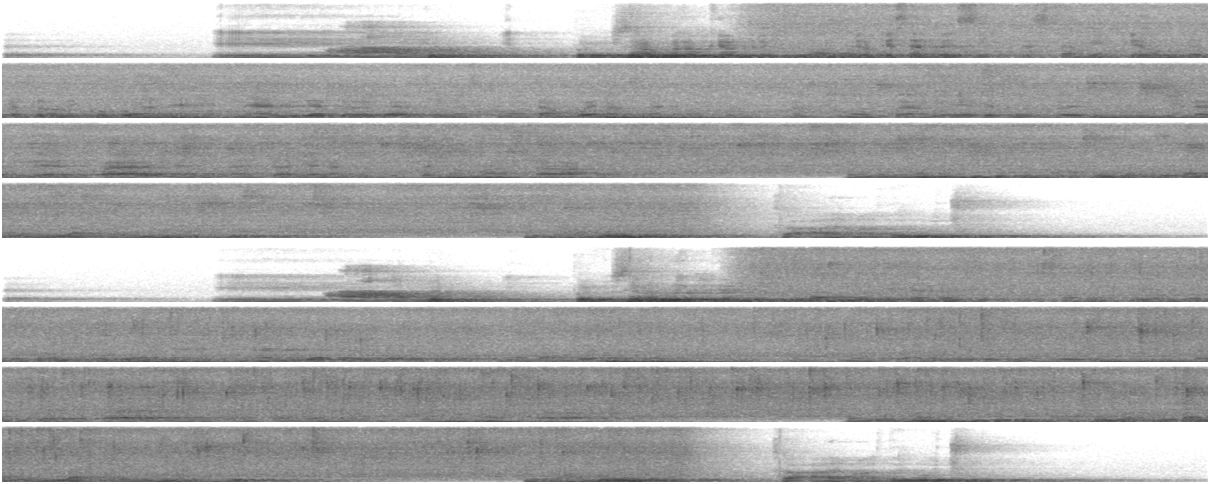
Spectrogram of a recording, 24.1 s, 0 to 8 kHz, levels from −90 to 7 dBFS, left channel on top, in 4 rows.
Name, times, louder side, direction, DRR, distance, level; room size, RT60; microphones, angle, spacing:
voice 1, 1.0-2.2 2.5-2.6 3.0-15.2, left 2 dB, 45° left, 5 dB, 0.5 m, -30 dB
voice 2, 1.6-2.3 2.9-4.4 10.7-10.8 16.3-19.5 20.7-21.5 21.9-23.0, right 1 dB, 25° right, 0 dB, 0.7 m, -25 dB
sound 1, 3.6-21.6, right 6 dB, 80° right, 0.7 m, -29 dB
sound 2, 5.2-15.8, equal, 70° left, 1.1 m, -31 dB
6.1 x 5.3 x 4.1 m, 2.1 s
head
